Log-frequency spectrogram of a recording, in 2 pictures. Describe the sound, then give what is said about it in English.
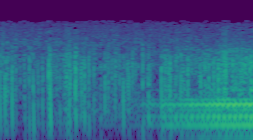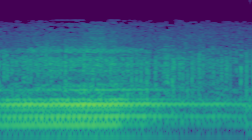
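A car engine clatters briefly, then catches and settles into a loud, steady humming drone that swells as the car drives by, easing off slightly at the end. “Get the car out. I'll show you if I'm nuts or not. You do what I say. We're going to drive.”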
